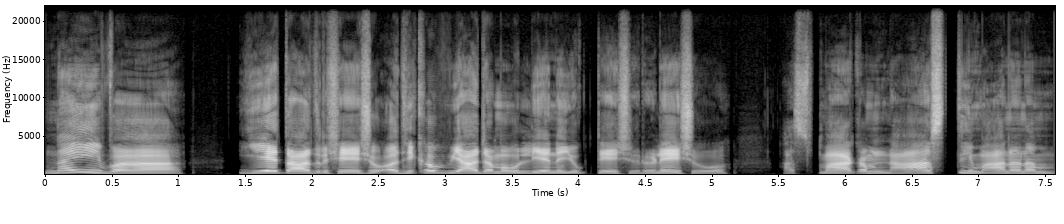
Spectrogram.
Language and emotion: Sanskrit, disgusted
